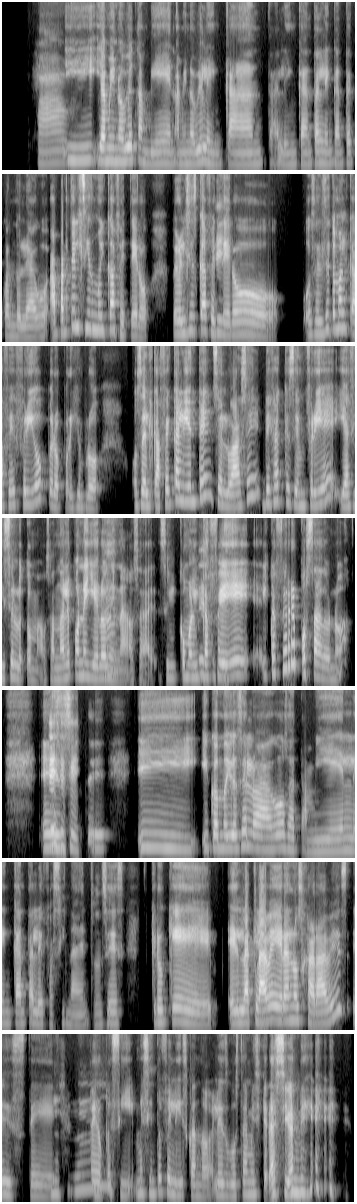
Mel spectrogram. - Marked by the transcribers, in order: laughing while speaking: "creaciones"
- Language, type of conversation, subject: Spanish, podcast, ¿Qué papel tiene el café en tu mañana?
